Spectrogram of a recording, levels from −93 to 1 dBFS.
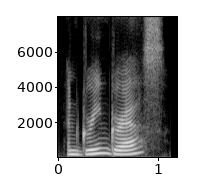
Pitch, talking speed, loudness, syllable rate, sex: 245 Hz, 150 wpm, -14 LUFS, 3.2 syllables/s, female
